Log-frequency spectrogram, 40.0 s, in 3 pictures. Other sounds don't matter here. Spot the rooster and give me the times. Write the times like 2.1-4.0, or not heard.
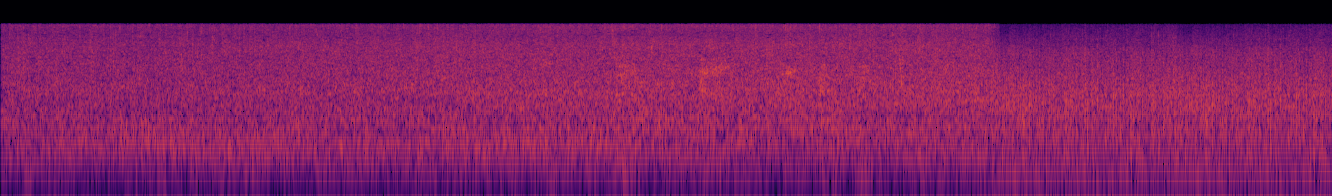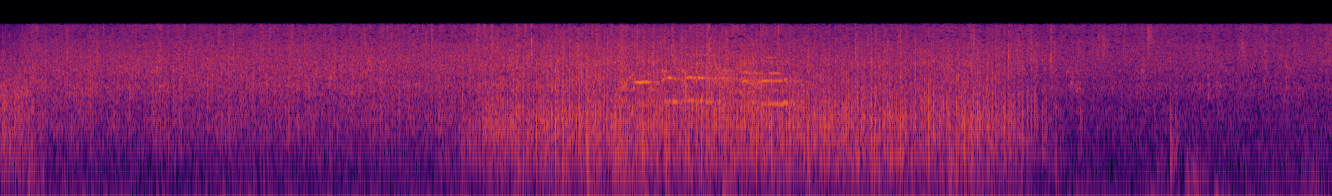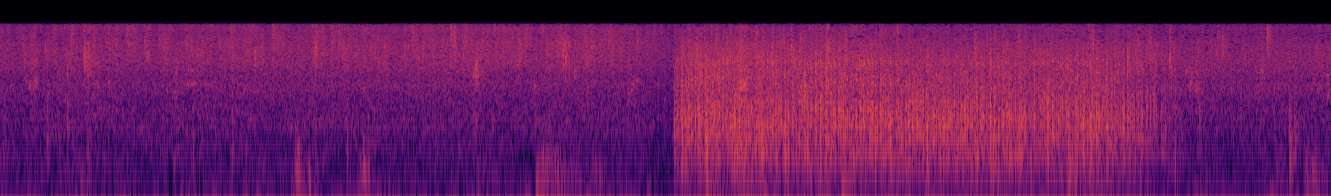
19.6-21.3.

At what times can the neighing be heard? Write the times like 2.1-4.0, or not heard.
not heard.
